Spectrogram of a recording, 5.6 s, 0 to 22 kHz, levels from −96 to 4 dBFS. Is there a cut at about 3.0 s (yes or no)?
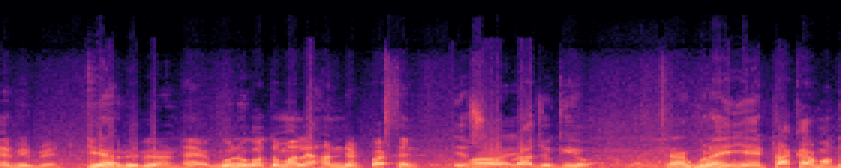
yes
